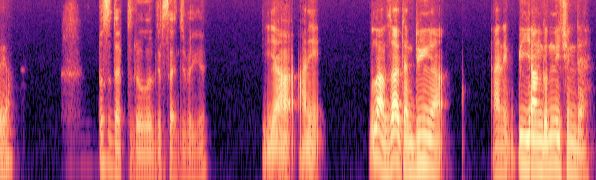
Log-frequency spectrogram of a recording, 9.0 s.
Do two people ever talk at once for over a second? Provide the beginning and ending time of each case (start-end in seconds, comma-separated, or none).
none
